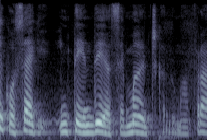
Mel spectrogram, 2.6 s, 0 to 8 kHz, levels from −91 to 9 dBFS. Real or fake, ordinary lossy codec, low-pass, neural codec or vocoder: real; none; 7.2 kHz; none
